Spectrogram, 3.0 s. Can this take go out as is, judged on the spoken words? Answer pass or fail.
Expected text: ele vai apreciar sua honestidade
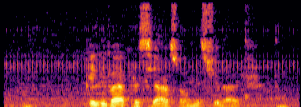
pass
